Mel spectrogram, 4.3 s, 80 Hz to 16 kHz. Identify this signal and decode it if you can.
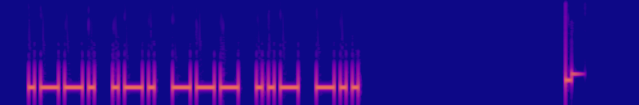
Morse code, heard as a keyed tone, about 30 wpm, 700 Hz. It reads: PROUD
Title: Top 1501-1750 Words 30wpm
